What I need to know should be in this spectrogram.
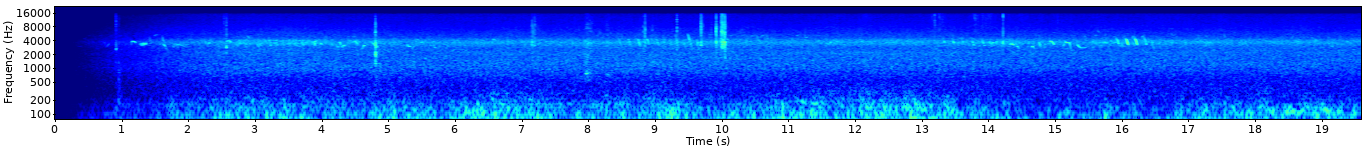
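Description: Wind rumbles and buffets steadily outdoors.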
